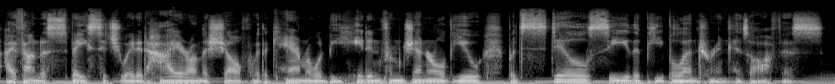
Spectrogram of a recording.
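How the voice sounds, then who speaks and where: A man reading a scripted first-person horror story in a brooding, deliberate manner, at times dropping to a hush. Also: deep voice.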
